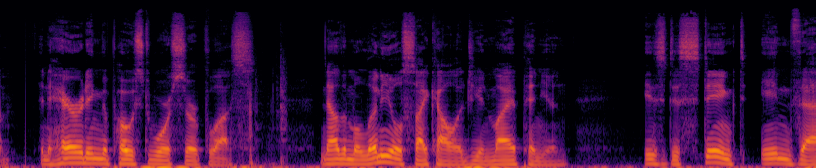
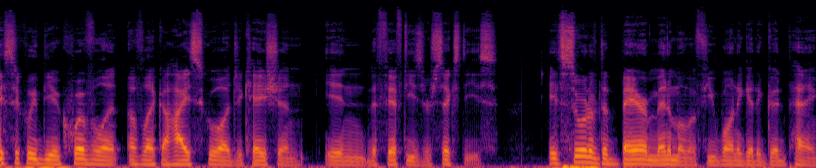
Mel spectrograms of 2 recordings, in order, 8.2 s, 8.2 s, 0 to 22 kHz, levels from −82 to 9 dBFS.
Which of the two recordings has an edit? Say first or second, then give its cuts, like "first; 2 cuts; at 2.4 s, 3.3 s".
second; 2 cuts; at 3.7 s, 6.0 s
